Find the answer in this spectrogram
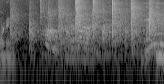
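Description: A few scattered handclaps from a church congregation, irregular and spread over about a second, with faint voices under them.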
